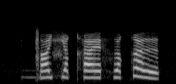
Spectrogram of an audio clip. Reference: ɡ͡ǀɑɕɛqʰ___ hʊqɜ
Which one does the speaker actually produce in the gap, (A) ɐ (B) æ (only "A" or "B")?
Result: B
